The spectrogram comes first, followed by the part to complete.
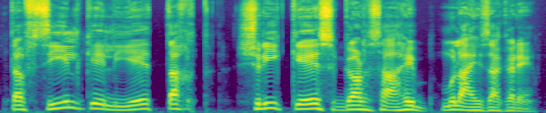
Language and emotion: Urdu, neutral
